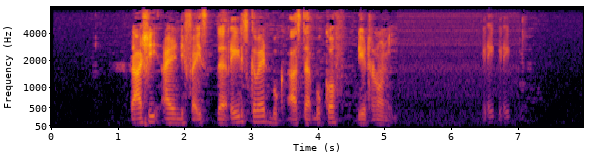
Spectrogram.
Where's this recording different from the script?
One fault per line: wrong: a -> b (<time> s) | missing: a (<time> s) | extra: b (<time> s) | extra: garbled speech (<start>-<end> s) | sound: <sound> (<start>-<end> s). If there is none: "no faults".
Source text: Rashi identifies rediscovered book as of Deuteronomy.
extra: the (2.5 s)
extra: the Book (3.7 s)
sound: laugh (6.5-6.9 s)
